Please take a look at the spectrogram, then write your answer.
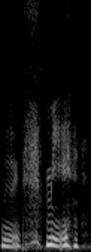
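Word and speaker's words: Miu: Her name's Mew too, but it's spelled M-I-U, a very interesting way.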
